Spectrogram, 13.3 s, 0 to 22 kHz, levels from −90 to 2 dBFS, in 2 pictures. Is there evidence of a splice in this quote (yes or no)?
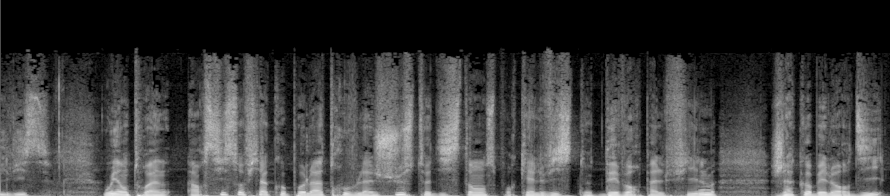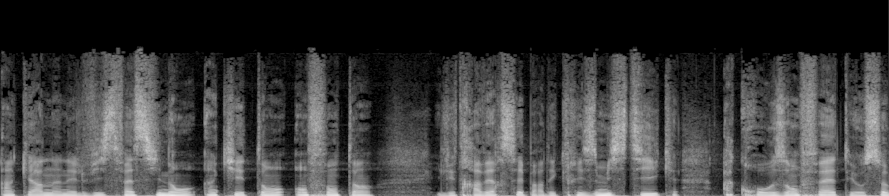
no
